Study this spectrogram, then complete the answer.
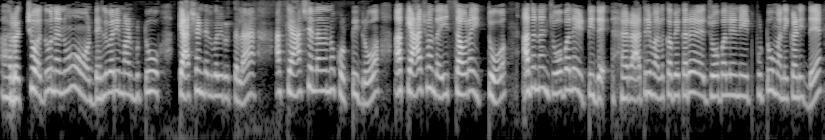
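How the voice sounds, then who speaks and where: A woman voicing a stern, hard-up young husband who works as a delivery man, scolding fast in a cartoon comedy. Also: high-pitched, dry recording, dull audio, lightly acted. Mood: puzzled. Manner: scolding, lecturing, fast and insistent.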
